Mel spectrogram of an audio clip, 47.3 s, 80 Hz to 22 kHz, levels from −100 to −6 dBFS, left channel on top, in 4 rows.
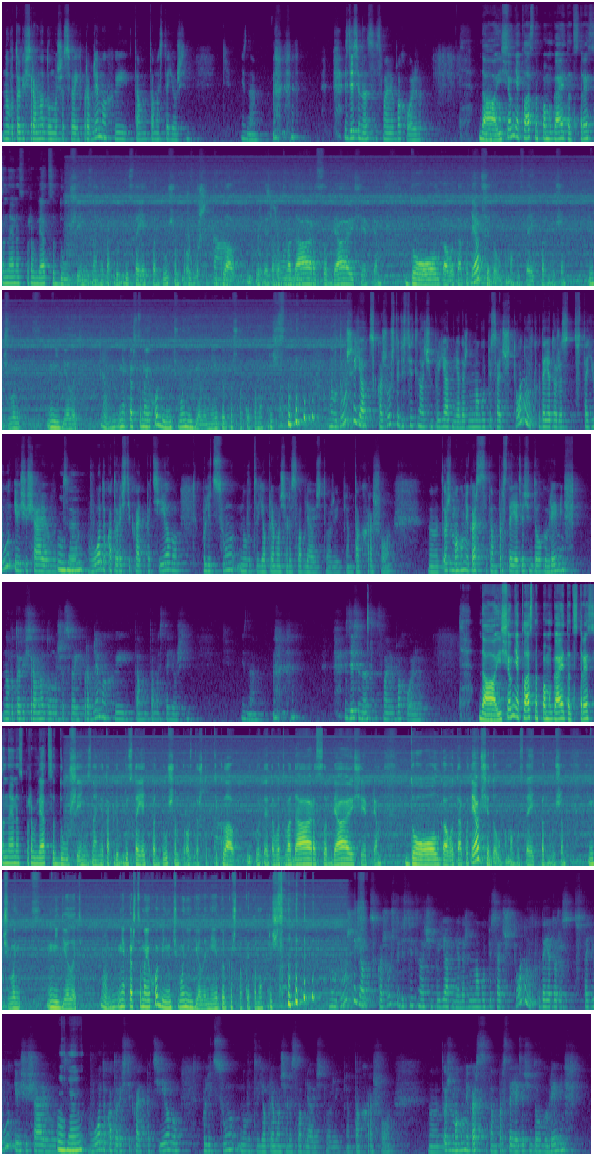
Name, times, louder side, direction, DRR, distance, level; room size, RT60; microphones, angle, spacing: voice 1, 0.0-3.8 4.8-5.1 5.4-5.9 6.6-8.4 8.7-9.0 9.6-9.9 15.4-16.4 16.9-17.9 21.2-21.7 25.6-25.9 30.2-47.0, left 3 dB, 75° left, 8 dB, 0.8 m, -42 dB
voice 2, 9.2-15.8 16.2-23.1 23.6-25.2 25.6-29.5 36.6-37.1, right 6 dB, 55° right, 16 dB, 0.4 m, -31 dB
sound 1, 13.1-30.6, right 3 dB, 90° right, 3.5 m, -47 dB
16.5 x 11.5 x 2.3 m, 1.0 s
head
